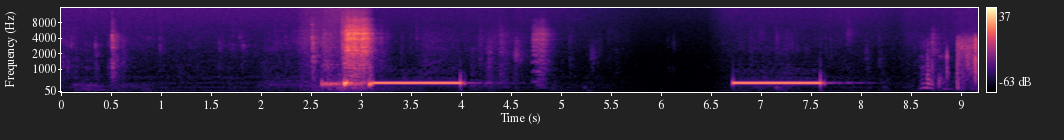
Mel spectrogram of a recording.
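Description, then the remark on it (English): A telephone dial tone sounds twice while someone calls back, each a steady, fairly loud electronic beep lasting about a second, with a few seconds of silence between them, just after a brief handling clatter. “I'm going to call you back one more time.”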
